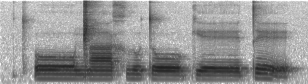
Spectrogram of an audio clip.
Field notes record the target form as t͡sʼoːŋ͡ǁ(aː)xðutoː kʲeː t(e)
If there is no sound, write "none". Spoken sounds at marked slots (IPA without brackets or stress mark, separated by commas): aː, e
